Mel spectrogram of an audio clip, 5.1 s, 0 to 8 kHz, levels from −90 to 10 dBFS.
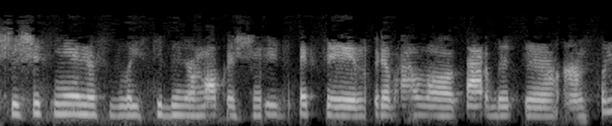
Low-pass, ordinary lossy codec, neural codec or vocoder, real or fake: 7.2 kHz; MP3, 24 kbps; codec, 44.1 kHz, 2.6 kbps, DAC; fake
